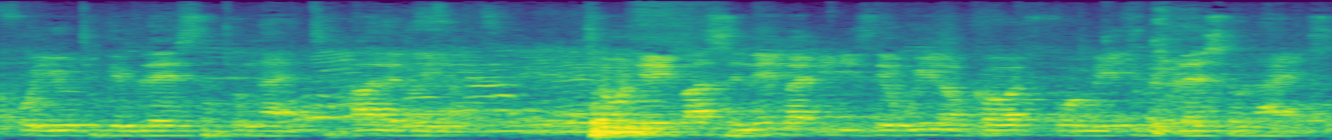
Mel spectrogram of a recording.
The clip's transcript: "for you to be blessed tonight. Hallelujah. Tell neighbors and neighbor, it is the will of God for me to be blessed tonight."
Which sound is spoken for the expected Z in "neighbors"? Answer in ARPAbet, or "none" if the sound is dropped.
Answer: S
